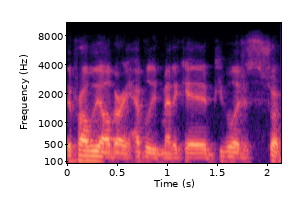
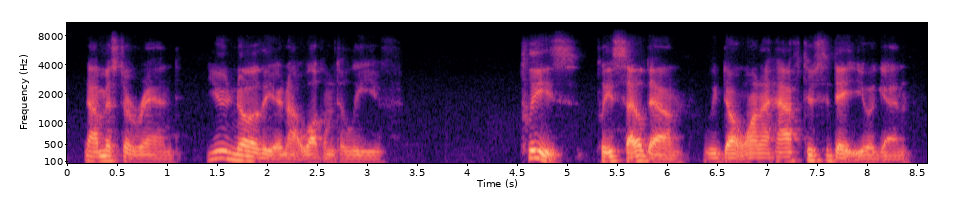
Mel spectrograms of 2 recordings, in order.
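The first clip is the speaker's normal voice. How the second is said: put-on calm, soothing doctor voice, slower; 3 semitones lower than usual. Game master voices an unseen doctor addressing a locked-in mister rand, calming doctor voice. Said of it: "he's just trying to get you to uh".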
